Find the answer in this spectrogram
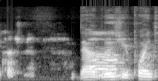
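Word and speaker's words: Kershner: I thought it was Keschner, but it's actually Kirshner.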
